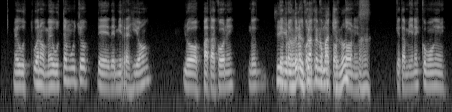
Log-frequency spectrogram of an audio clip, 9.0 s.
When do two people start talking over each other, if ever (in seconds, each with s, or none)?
5.6 s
